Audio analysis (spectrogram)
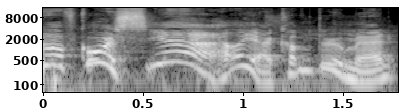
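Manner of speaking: ordinary talk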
